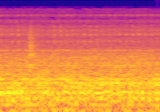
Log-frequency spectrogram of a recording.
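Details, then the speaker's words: Vents extractor fan with repaired burnt timer control board, switched on with the light: steady even whir with faint hum, no rattle or surging; extracting properly, connected correctly. "Так, зараз він витягує. Значить, підключено все так, як і має бути."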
